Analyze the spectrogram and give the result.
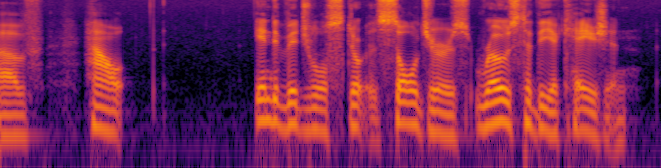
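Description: In a plain, everyday voice, a man speaks at a fairly low pitch and moderate pace with ordinary pitch variation, on a very clean recording with a silent background and a dry, close sound with no echo. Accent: American. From western Pennsylvania, Beaver County. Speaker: radio journalist. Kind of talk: interview.

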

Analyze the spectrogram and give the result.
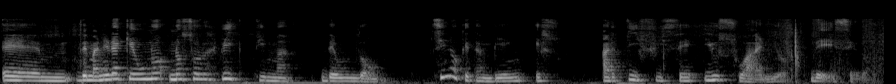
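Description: In a room with audible echo, a woman speaks fairly slowly at a fairly low pitch, her dark, mellow, somewhat breathy voice making very wide pitch swings and big shifts in loudness. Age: old. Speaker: podcast host, film commentator. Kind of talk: casual monologue, film analysis. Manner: animated.

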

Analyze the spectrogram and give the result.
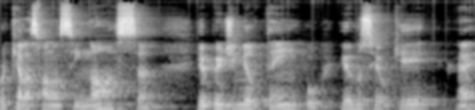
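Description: Audible room echo surrounds a man speaking at a medium pitch and a fairly slow pace. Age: 40s. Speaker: investor and insurance professional. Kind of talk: casual interview chat.

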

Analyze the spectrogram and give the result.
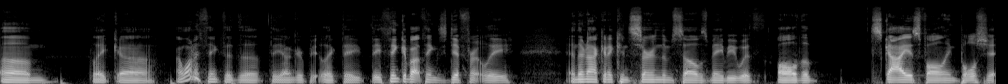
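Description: A man's fairly low, plain, everyday voice at a moderate pace and with fairly even intonation, dry and close with no echo, very clean against a silent background. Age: 30s. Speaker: comedy podcast host. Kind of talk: casual chat. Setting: home living room.

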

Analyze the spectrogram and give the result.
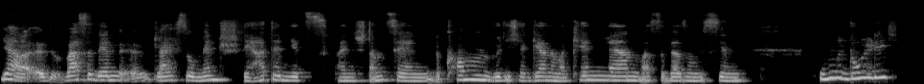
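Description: This woman has a dark, mellow, somewhat breathy tone, speaking at a moderate pace with medium pitch and ordinary pitch variation. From Germany, Münsterland. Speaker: podcast host, stem cell recipient. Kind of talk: casual interview. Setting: video call.

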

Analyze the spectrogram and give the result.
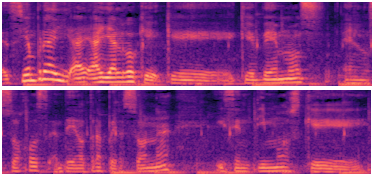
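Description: A man at a very slow pace, with audible room echo and music in the background. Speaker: podcast host. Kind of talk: casual chat. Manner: halting.

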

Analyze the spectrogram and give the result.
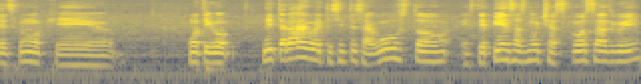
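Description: Noticeable background noise behind a man's fairly high, fairly slow speech with ordinary pitch variation. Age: 20s. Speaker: dancer. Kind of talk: casual chat.

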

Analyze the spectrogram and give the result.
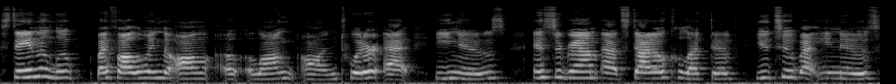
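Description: Her high-pitched voice is raised and projected, with a bright, sharp tone. She keeps a moderate pace and fairly even intonation. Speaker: co-host. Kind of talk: casual chat.

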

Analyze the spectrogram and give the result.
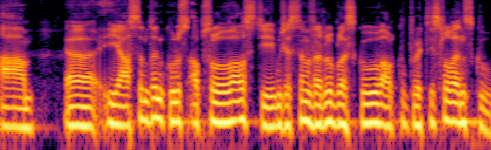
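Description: A man with an ordinary speaking voice talks at a medium pitch and moderate pace. His intonation is fairly even, and the recording is very clean with a silent background. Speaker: podcast co-host. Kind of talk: casual chat.

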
